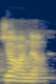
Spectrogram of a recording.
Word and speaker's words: genre: spelling is g n r e but you pronounce it as g n e r joh yeah you understood Jon exactly Jon so Jonah is you don't say so what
